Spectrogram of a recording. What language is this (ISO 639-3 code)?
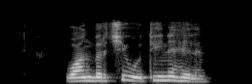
kur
